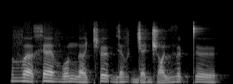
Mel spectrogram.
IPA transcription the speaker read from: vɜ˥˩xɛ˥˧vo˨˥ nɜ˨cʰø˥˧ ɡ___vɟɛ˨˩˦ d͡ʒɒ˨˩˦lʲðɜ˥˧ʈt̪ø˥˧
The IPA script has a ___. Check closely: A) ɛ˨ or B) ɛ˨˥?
B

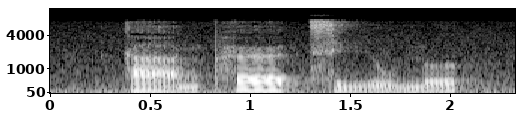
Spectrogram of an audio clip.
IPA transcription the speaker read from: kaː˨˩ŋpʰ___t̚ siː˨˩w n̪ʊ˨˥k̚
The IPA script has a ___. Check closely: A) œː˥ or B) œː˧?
B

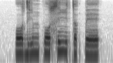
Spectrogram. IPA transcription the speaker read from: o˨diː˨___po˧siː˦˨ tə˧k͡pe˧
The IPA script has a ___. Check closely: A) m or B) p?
A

